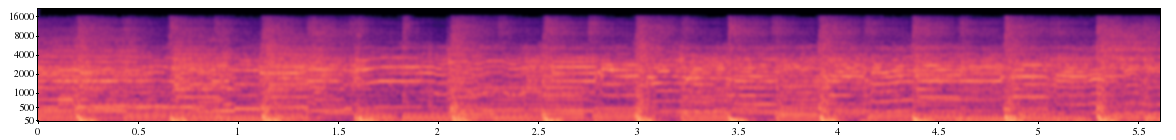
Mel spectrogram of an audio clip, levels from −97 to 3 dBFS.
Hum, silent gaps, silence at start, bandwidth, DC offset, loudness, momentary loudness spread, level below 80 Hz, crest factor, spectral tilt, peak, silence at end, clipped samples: none; none; 0 s; 16.5 kHz; under 0.1%; -20 LUFS; 2 LU; -32 dBFS; 14 dB; -3.5 dB/octave; -8 dBFS; 0 s; under 0.1%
